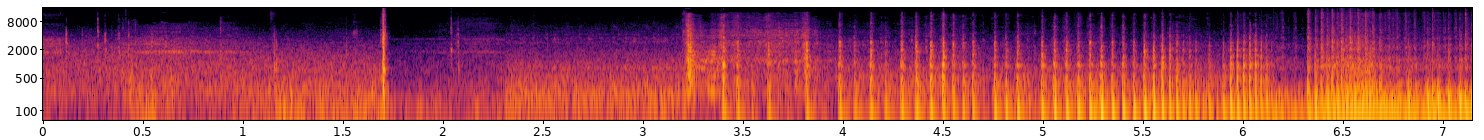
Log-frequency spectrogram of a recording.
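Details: 1980 BMW R65 custom build after restoration, with a locked-up bearing repaired using a fabricated sleeve between the bearings and shorty exhaust pipes: brief crank, then the twin catches and settles into a lumpy but even beat that picks up cleanly; healthy start and idle.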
